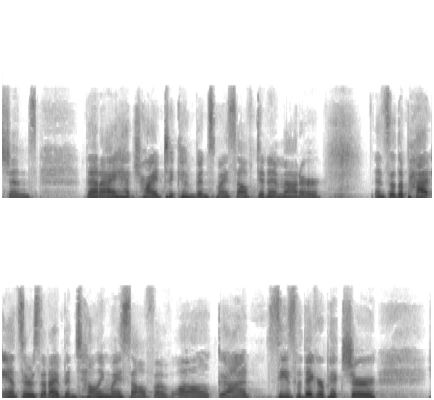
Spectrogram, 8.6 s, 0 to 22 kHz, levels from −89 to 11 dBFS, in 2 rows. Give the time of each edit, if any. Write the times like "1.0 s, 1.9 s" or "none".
none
